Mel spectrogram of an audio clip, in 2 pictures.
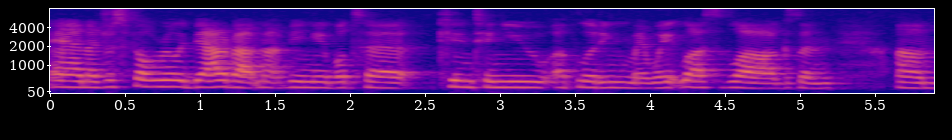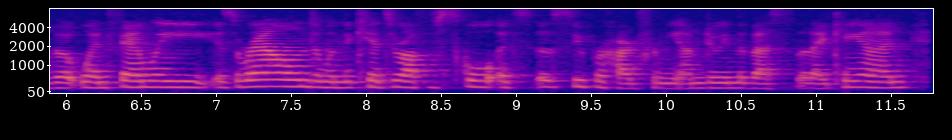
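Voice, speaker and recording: Hoarse, stuffy woman chatting in an echoey room. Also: mid-range voice, fairly even intonation, moderate pace. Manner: rambling, chatty, lots of fillers and restarts; upbeat, self-encouraging. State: hoarse and congested from a cold. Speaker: vlogger. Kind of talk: casual vlog chat. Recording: roomy echo.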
